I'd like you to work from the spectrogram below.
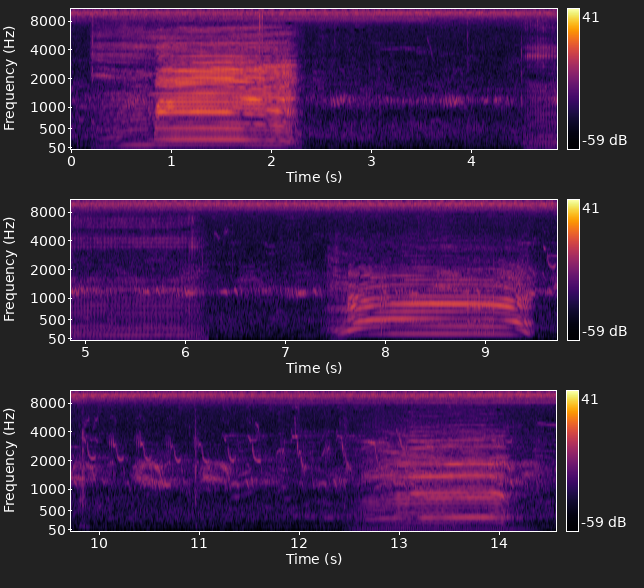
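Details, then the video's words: Cow lowing four times over about fifteen seconds, long rich moos spaced a few seconds apart and alternating louder and softer, with a faint constant high-pitched whine behind them. "COW VIDEOS, COW SOUND EFFECT Moo"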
